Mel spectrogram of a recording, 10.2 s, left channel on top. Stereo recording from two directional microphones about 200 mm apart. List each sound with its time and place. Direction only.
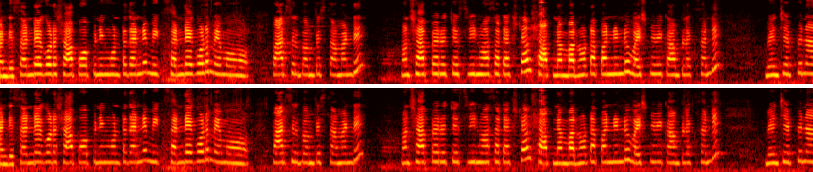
0.0 s a woman's voice: 50° left (ahead or behind)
